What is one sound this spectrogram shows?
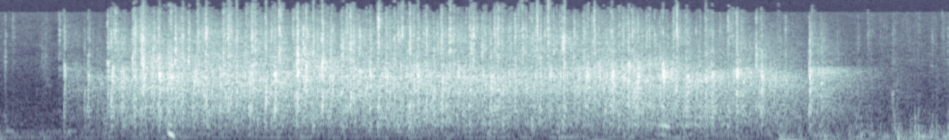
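Dancers stamp their heels rapidly on a wooden stage in a large hall.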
